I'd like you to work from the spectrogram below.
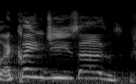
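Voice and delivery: high, slow hammed-up declaration; mock yell, high and slow. Pastor retelling his cry to the gang in the alley, hammed-up. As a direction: ham up the bold cry. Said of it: "Yelling it out in this alley".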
